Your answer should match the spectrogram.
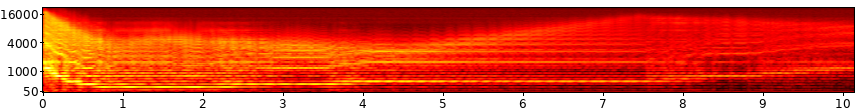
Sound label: Access Virus B; Synthworx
